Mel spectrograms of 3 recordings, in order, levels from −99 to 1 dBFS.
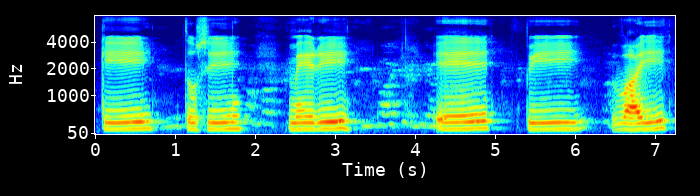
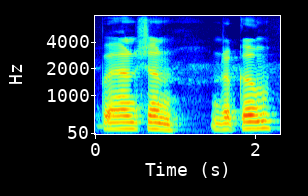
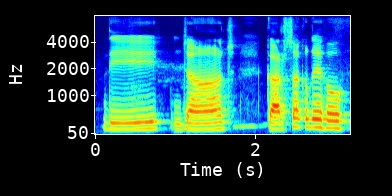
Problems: constant background noise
